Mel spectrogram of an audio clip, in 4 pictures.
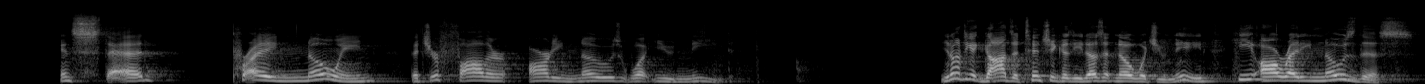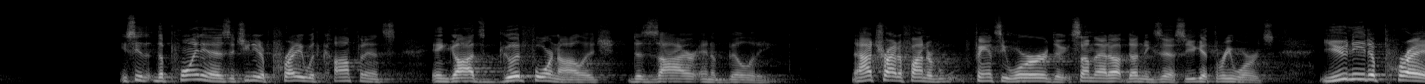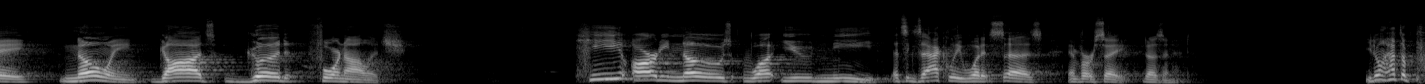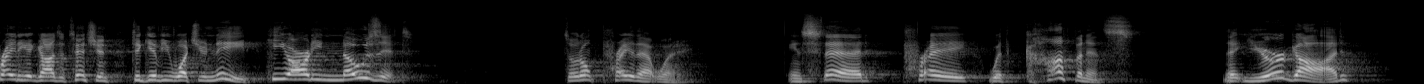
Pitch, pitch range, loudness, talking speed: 155 Hz, 130-185 Hz, -26 LUFS, 130 wpm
